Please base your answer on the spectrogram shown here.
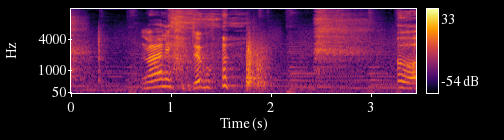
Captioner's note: chuckling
